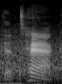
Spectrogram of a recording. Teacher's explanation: The aspirated one is found in the beginning of words like time and at the beginning of a stressed syllable like attack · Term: aspirated T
